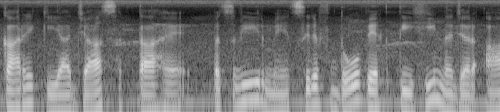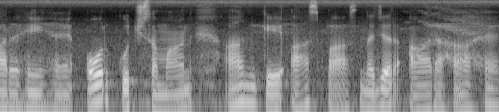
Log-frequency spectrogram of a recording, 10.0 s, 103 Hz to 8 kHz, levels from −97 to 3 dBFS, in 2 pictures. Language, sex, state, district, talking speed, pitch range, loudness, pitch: Hindi, male, Chandigarh, Chandigarh, 145 wpm, 105-135 Hz, -22 LUFS, 110 Hz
